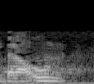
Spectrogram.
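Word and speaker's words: Browne: براون، اگر جای خوندید برام رو ادوار براون اینطور تلفظ میگید، این آقای ادوار براون، اونا سرمشق و الگوی همه تطبعات تاریخی ادبی سیاسی بود در اون زمان.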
